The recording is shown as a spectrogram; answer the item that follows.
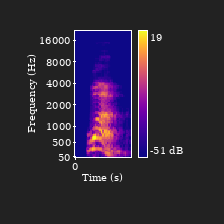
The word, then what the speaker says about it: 望: And it's pronounced the exact same as to forget.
